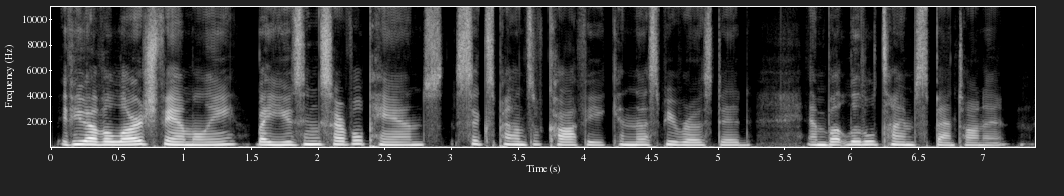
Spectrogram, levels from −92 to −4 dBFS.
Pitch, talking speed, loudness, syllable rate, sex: 220 Hz, 205 wpm, -18 LUFS, 5.2 syllables/s, female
